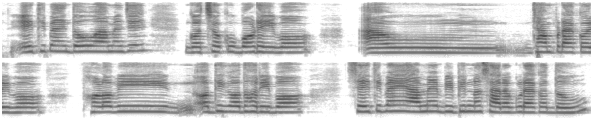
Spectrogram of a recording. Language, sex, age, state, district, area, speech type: Odia, female, 18-30, Odisha, Kandhamal, rural, spontaneous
